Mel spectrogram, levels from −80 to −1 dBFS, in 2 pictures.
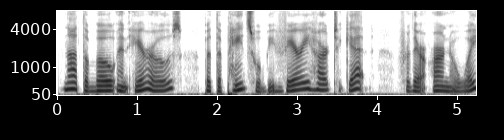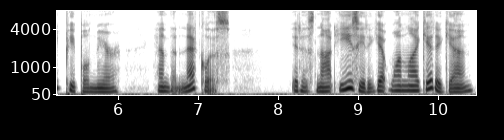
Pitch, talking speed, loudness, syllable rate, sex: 175 Hz, 190 wpm, -18 LUFS, 5.3 syllables/s, female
